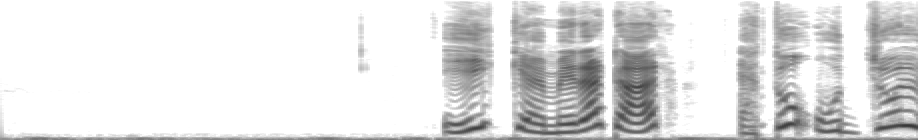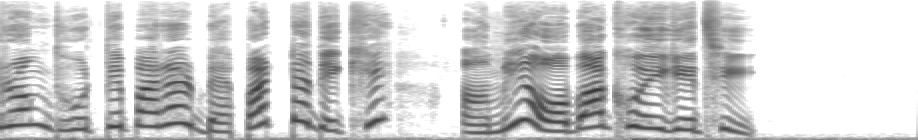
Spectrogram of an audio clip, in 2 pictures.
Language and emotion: Bengali, surprised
